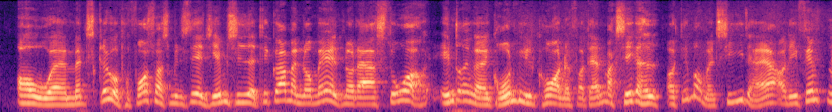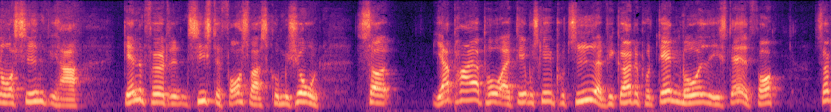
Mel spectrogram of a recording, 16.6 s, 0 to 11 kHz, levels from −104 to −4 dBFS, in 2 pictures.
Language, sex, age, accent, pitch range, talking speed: Danish, male, 40-59, native, 165-225 Hz, 225 wpm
